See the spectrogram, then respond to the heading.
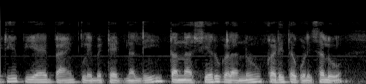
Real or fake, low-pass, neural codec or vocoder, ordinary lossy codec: real; none; none; none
